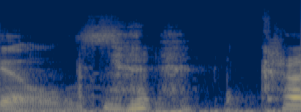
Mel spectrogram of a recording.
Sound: doubtful laugh

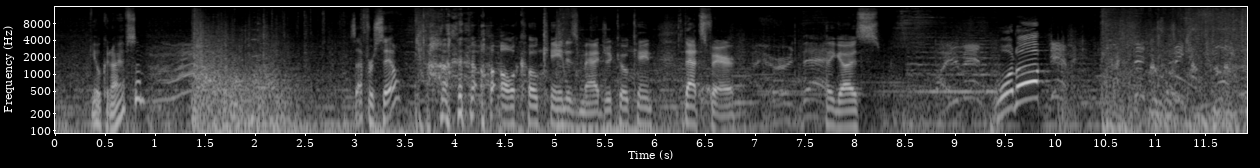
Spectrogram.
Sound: laughs

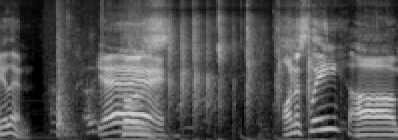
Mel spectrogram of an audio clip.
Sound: clapping

